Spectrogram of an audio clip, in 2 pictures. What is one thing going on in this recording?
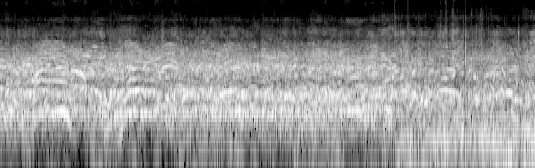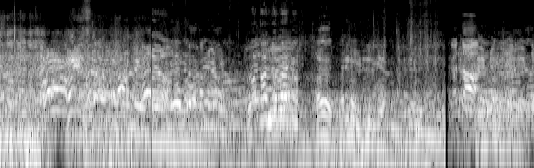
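A crowd of men shouts and clamours outdoors.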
